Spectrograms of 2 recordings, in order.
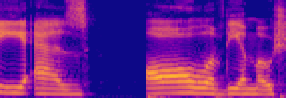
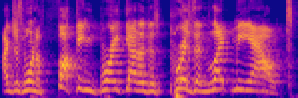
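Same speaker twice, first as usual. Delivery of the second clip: fast, high, raised outburst; furious, pitched-up rant; angry; 9 semitones higher, 4 dB louder, faster than usual. Acted. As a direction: rage to break free. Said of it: "as the angry version just goes".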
